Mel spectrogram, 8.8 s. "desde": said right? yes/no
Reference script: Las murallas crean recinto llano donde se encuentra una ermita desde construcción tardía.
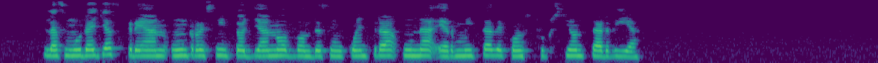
no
